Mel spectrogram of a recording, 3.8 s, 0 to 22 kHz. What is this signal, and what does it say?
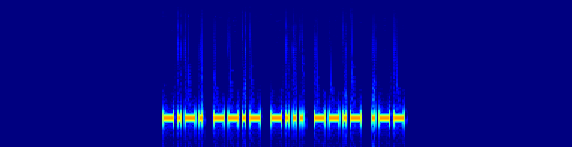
Morse code, heard as a keyed tone, about 47 wpm, 700 Hz. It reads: CQBQW
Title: Code Groups - 5 Letter:Numbers - 50wpm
